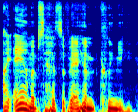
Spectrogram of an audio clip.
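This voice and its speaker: Casting: male actor for a clingy yandere admirer in audio roleplay, dark soft timbre, slow delivery, flirty and self-assured. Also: fairly low pitch, lively intonation, heavily acted. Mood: tender, clingy. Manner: doting, confident, coaxing with pet names. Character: obsessive yandere male fan, clingy, flirty, confident stalker. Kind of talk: intimate roleplay monologue addressed to the listener.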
